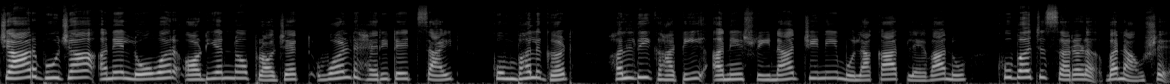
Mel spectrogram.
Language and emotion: Gujarati, neutral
